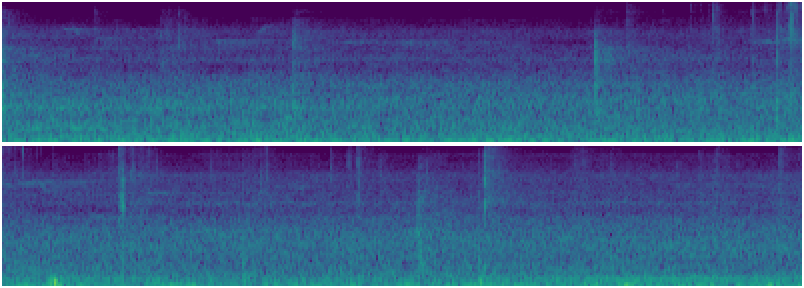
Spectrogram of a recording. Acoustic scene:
residential area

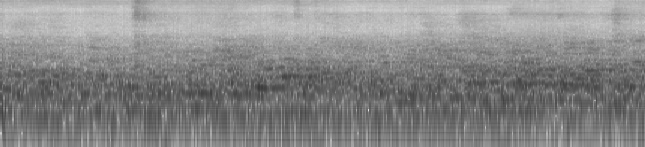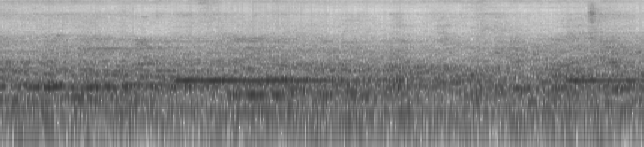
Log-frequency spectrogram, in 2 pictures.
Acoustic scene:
cafe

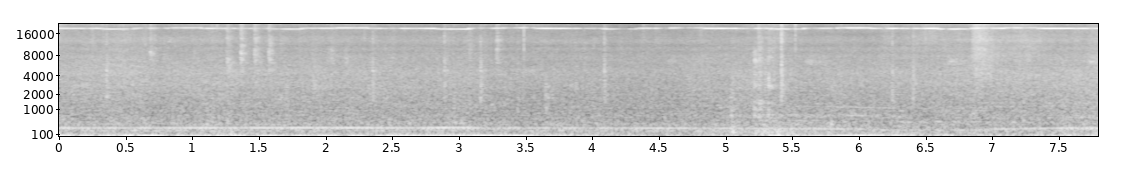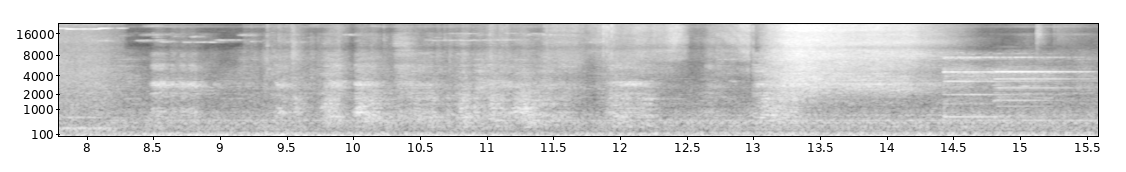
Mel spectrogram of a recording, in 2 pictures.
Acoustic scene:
bus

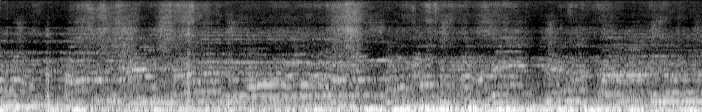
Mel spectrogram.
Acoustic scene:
car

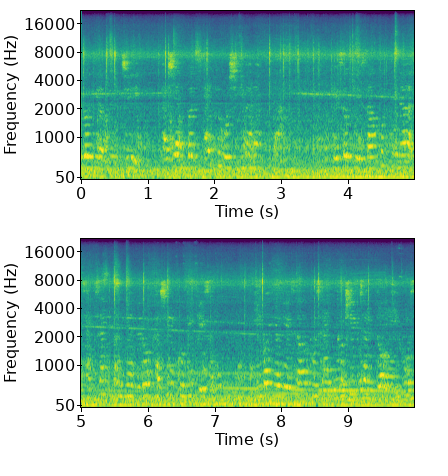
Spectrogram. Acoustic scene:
subway train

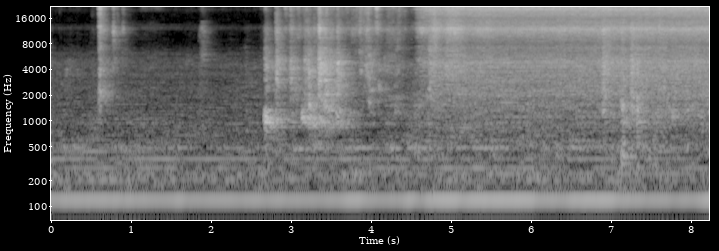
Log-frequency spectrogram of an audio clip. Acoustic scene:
restroom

